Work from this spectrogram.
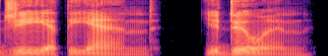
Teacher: doing yeah the word you is reduced to you you doing listen to that g at the end you doing it's gone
